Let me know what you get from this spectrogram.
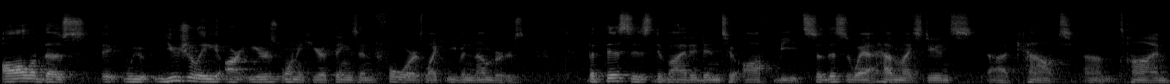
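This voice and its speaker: A man talks fairly slowly while room echo is audible and a little noise sits in the background. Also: fairly low pitch for a man, ordinary pitch variation. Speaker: guitar teacher. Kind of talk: tutorial. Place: home room. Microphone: phone near.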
